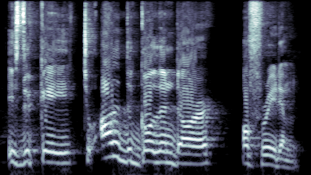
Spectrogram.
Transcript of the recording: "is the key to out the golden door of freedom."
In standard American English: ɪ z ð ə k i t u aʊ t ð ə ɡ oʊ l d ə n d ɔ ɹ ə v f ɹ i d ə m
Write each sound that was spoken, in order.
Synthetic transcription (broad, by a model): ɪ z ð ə k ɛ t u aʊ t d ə ɡ oʊ l d ə n d ɔ ɹ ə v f ɹ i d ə m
